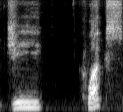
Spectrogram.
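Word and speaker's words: GQuuuuuuX: did they call it Gundam G quux I think is how you pronounce it but it's GG it's GQ six gq6 U's and then an X this just this 3947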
